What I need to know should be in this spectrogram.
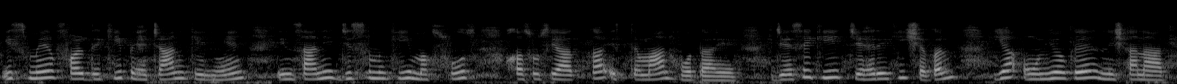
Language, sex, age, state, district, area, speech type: Urdu, female, 18-30, Delhi, East Delhi, urban, spontaneous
